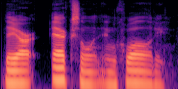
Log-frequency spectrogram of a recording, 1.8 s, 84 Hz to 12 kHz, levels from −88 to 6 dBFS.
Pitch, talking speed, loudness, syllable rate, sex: 115 Hz, 170 wpm, -18 LUFS, 6.7 syllables/s, male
